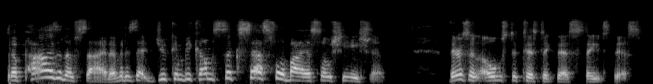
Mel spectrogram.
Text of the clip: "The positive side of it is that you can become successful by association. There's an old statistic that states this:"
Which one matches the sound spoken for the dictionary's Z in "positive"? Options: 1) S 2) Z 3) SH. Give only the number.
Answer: 2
